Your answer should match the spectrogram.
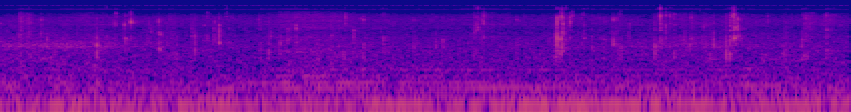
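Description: Black-capped capuchin monkey chewing gummy bears close to the microphone: soft, irregular smacking clicks of the mouth and lips.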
